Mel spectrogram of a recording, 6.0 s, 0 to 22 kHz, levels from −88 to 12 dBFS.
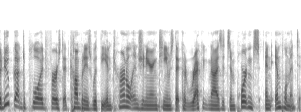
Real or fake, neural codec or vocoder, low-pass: real; none; 7.2 kHz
